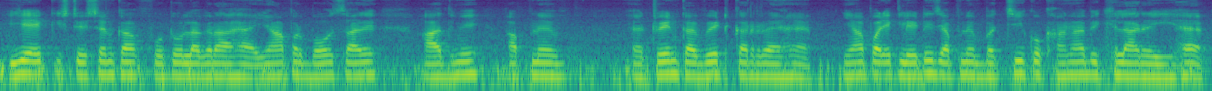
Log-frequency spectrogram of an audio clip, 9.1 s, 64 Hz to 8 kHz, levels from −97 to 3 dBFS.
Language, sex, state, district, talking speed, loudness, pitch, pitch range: Hindi, male, Bihar, Araria, 210 wpm, -18 LUFS, 145 Hz, 140-155 Hz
